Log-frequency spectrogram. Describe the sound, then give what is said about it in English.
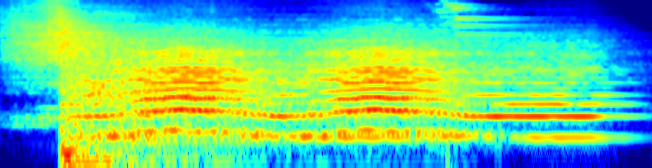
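A steam train sound effect for the Hogwarts Express, the scarlet steam engine of Harry Potter: a sudden loud burst gives way to a sustained, wavering whistle-like tone that drones for several seconds before cutting off. No one speaks. “Teach us what we need to know about Hogwarts Express choo-choo.”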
